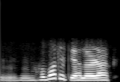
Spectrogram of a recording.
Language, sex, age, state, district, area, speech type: Assamese, female, 30-45, Assam, Jorhat, urban, conversation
